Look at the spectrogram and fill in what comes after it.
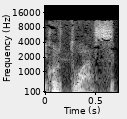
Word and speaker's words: Courtois: No, porque está Thibaut Courtois, si se pronuncia así. – Courtois.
